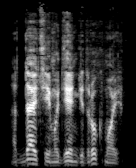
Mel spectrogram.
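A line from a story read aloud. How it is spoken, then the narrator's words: Flat colorless voice. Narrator (Russian): сказала она бесцветным голосом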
